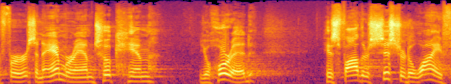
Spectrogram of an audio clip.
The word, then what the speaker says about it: Jochebed: As we say it in the American English language, her name actually is pronounced Jochebed.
